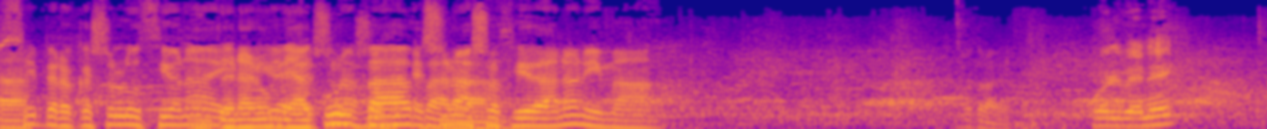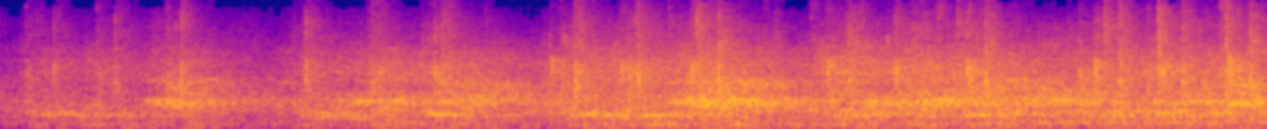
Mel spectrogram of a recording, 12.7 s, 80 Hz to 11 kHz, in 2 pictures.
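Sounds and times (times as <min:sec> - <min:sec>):
speech: 0:00.0 - 0:03.5, 0:04.8 - 0:06.8
large stadium crowd roaring and shouting: 0:00.0 - 0:12.6
scattered clapping: 0:06.2 - 0:12.6.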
